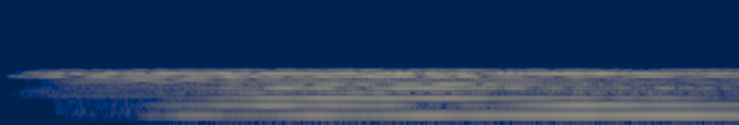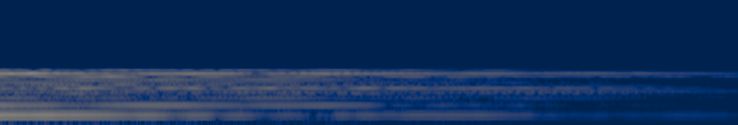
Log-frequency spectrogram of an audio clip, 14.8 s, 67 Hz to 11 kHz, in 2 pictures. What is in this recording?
sax sequence 13
sax processed sample, filtered 100-600 Hz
